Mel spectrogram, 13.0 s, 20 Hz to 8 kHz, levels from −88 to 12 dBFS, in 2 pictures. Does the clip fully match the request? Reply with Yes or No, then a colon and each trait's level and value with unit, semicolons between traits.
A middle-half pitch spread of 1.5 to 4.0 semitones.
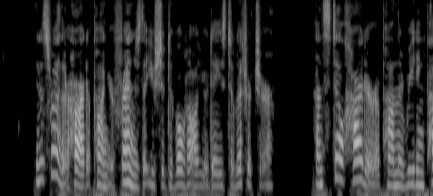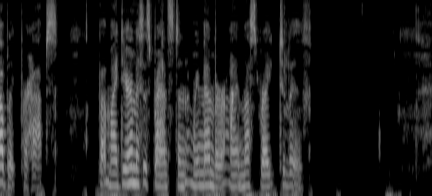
Yes: average, 3.7 semitones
